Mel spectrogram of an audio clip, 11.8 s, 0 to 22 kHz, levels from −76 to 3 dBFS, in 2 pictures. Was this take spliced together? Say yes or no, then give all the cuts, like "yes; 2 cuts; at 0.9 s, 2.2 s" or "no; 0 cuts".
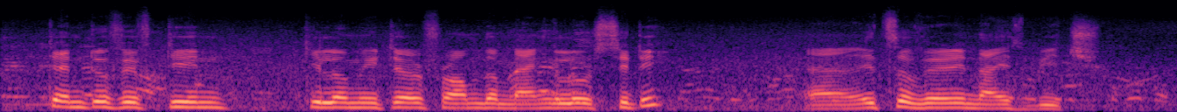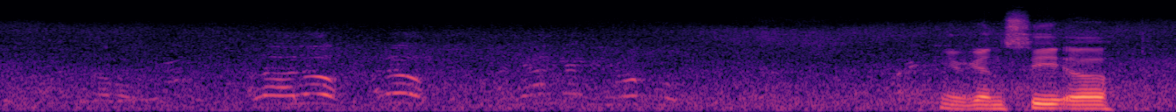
no; 0 cuts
